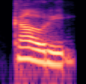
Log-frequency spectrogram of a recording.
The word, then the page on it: kauri: Indian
